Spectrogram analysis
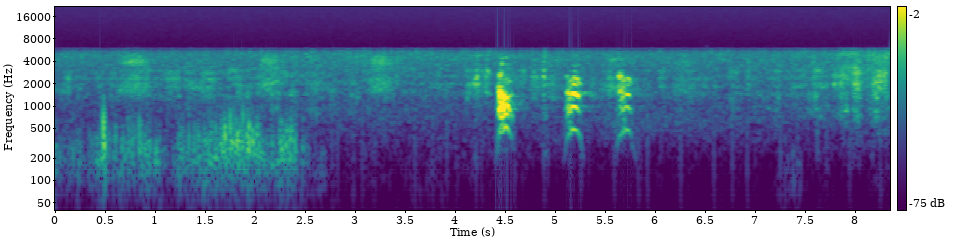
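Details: Three pet dogs chasing each other in play; after low rumbling scuffle noise, three short sharp harmonic barks come about half a second apart, followed by quieter shuffling.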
